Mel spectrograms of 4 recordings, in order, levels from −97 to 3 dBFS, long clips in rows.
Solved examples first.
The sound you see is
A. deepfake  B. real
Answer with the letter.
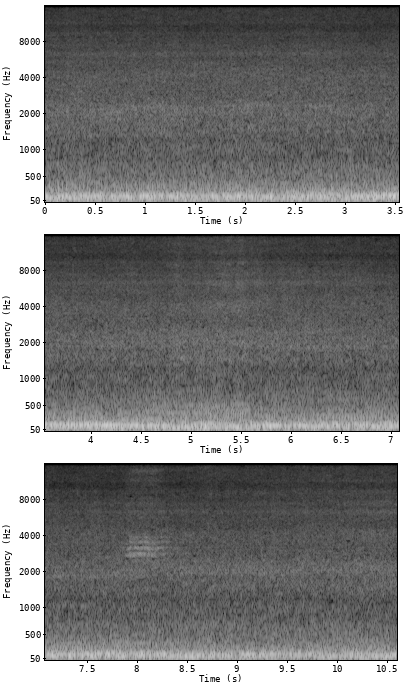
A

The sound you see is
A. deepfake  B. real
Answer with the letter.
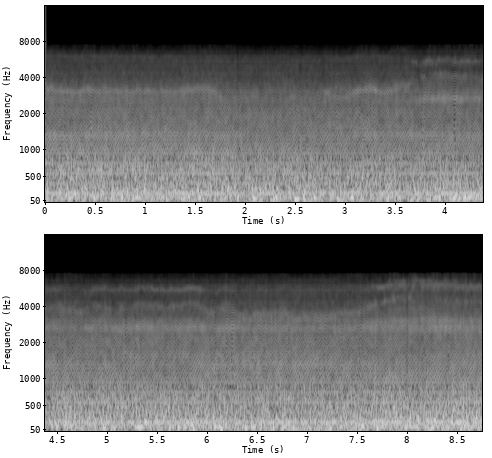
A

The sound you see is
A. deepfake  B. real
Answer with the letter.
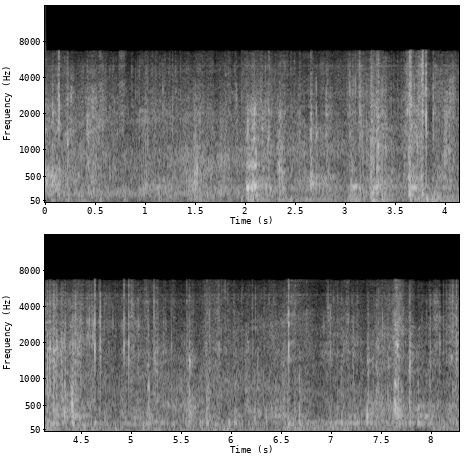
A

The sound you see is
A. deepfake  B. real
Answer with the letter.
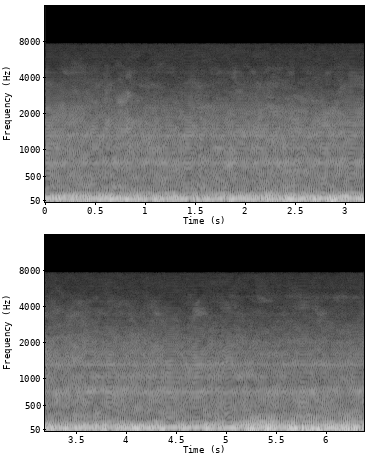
A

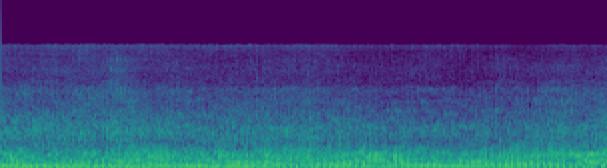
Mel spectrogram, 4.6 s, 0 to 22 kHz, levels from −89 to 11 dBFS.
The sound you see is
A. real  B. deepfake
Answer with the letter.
B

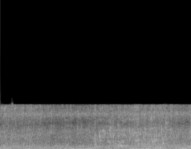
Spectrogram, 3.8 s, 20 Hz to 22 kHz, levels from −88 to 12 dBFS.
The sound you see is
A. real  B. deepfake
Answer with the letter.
A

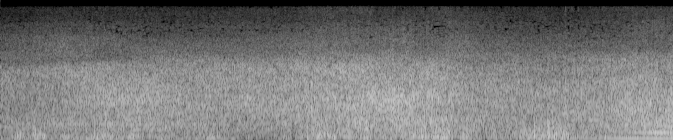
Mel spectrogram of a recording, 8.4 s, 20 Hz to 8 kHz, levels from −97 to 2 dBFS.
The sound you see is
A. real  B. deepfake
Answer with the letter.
A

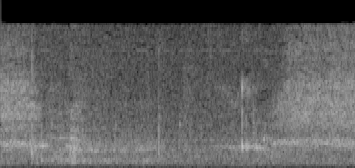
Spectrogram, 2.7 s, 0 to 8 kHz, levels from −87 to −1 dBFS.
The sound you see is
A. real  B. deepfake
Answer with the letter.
A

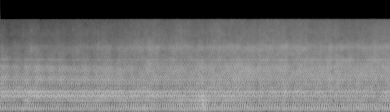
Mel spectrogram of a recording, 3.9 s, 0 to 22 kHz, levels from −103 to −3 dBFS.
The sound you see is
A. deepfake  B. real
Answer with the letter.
A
